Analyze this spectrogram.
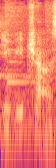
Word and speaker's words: Ivica: I've been calling him Ivica, but it's actually pronounced Ivicha, so I'm sorry.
